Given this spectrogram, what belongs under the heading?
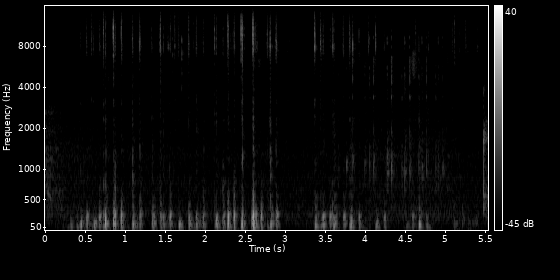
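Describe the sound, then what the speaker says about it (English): Bursts of rapid typing on a computer keyboard, dense clattering keystrokes in several runs separated by short pauses, close and fairly loud with no voices. "Concerned at how much Dave and Catherine are typing"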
